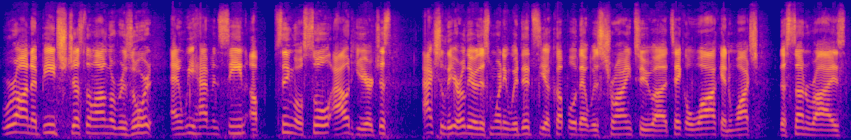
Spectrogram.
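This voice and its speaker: A man's voice: on the high side, steady tone, moderate pace, fairly bright tone. A man reporting live for TV news from a windy beach, with an urgent, projected delivery. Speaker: field reporter.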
